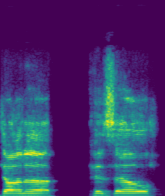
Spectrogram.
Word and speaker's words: donepezil: Should Donna, how do you pronounce the drug? Donepezil?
